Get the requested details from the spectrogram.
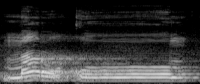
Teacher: میم مشدد غنہ ہوگا میم میں کتاب را پر ہوگی مرقوم قاف کی آواز موٹی ہوگی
